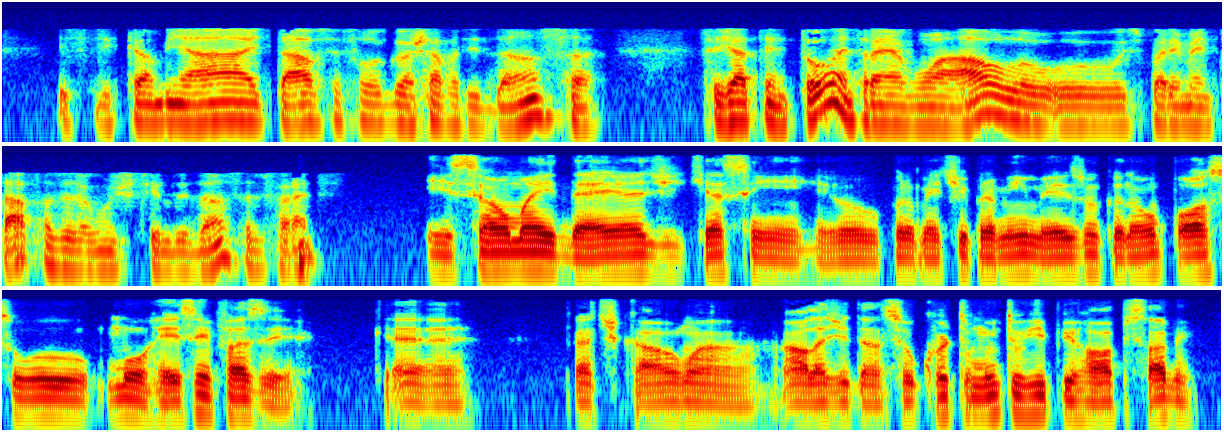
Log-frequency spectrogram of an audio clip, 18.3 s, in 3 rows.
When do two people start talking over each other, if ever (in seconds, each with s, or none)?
none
